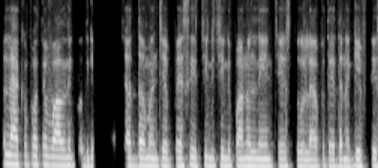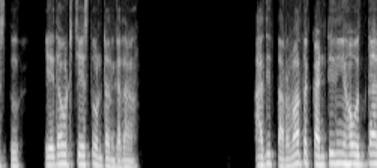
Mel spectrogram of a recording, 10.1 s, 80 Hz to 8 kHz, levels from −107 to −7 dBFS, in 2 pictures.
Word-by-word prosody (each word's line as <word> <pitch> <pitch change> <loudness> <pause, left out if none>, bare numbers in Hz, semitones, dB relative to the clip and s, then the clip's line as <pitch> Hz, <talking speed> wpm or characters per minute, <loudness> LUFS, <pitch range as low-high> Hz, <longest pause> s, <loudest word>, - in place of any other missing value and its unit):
లేకపోతే 155 0 0
వాళ్ళని 140 0 +3
కొద్దిగా 135 +1 -4 0.4
చేద్దామని 135 -1 +2
చెప్పేసి 130 +1 -1
చిన్ని, 130 -2 0
చిన్ని 135 -1 +1
పనులు 125 0 +3
నేను 125 0 +2
చేస్తూ 125 0 -4 0.2
లేపోతే, 120 +1 -3
ఏదైనా 120 -1 -1
గిఫ్ట్ 125 +1 -2
ఇస్తూ 125 +2 -7 0.5
ఏదోకటి 160 +1 +2
చేస్తూ 155 +1 0
ఉంటాను 130 -4 -1
కదా! 110 0 -2 1.7
అది 160 +3 +1
తర్వాత 145 +9 +1 0.2
కంటిన్యూ 170 +3 +3
అవుద్దా, 165 +1 +3
135 Hz, 130 wpm, -23 LUFS, 125-155 Hz, 1.7 s, వాళ్ళని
